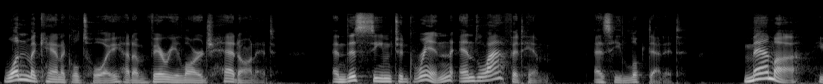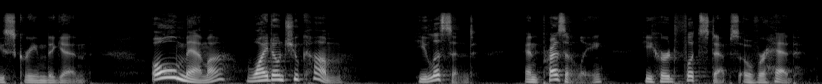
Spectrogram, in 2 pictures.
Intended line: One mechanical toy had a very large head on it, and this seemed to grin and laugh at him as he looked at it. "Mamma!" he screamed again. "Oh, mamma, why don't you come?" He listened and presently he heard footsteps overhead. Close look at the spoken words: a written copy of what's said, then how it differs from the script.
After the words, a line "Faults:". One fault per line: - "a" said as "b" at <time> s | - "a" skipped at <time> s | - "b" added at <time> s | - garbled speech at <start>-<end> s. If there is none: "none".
One mechanical toy had a very large head on it, and this seemed to grin and laugh at him as he looked at it. "Mamma!" he screamed again. "Oh, mamma, why don't you come?" He listened and presently he heard footsteps overhead.
Faults:
none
